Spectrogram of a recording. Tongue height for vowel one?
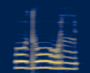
high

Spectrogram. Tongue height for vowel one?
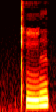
high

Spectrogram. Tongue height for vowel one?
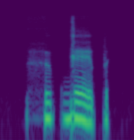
high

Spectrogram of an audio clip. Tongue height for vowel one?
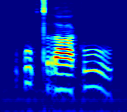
high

